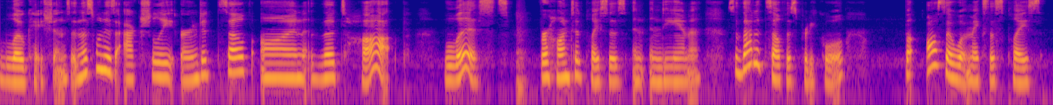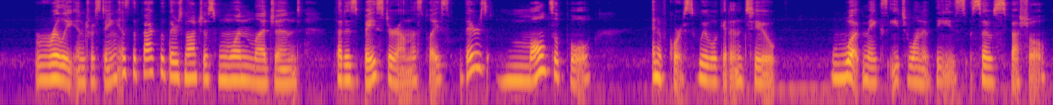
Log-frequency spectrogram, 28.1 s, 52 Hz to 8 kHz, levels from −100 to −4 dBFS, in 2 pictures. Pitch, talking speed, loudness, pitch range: 180 Hz, 135 wpm, -28 LUFS, 165-205 Hz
